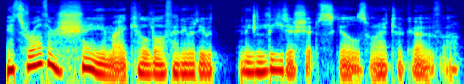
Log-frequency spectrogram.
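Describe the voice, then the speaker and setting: A man playing a vain, disdainful evil sorcerer king in an ASMR roleplay, with a gravelly, breathy voice and a pompous, sardonic drawl. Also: deep voice, expressive, brisk, dark tone, heavily acted. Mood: imperious scorn.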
